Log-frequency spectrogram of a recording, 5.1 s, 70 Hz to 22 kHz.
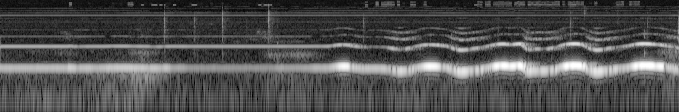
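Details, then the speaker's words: Minelab GPX5000 metal detector, coil wiggled: a steady tone starts wobbling up and down about twice a second, intermittent fault from tiny breaks in the coil's mylar shield killing depth; suggested fix: add another mylar strip. "it changed tune again I heard that okay get in get my head right in there yeah yeah yeah it's changing I can hear the audio"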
